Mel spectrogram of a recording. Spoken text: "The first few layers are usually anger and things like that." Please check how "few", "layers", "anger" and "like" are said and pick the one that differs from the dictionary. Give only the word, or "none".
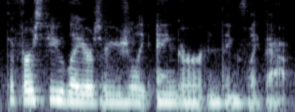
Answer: none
